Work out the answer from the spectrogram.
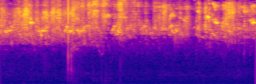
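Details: Budgerigars kept in a cage to breed, chattering steadily in high rasping chirps and warbles, with a single sharp click early on.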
